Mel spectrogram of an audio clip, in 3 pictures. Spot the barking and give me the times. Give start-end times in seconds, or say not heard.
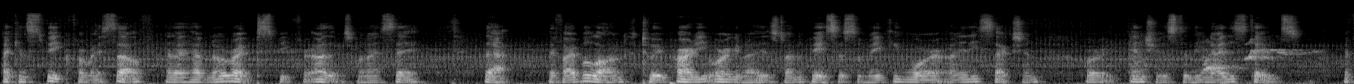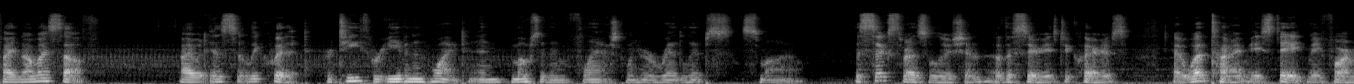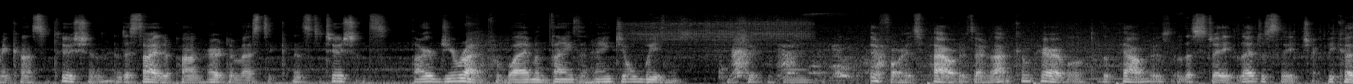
12.0-13.2, 34.2-36.0.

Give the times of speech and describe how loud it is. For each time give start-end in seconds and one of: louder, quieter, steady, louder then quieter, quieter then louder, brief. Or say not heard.
0.0-40.5 steady.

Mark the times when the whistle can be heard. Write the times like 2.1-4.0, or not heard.
not heard.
